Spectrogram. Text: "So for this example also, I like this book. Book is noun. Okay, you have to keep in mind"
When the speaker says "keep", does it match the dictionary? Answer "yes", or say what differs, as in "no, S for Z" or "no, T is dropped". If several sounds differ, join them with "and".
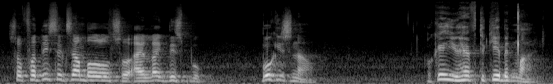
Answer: no, B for P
